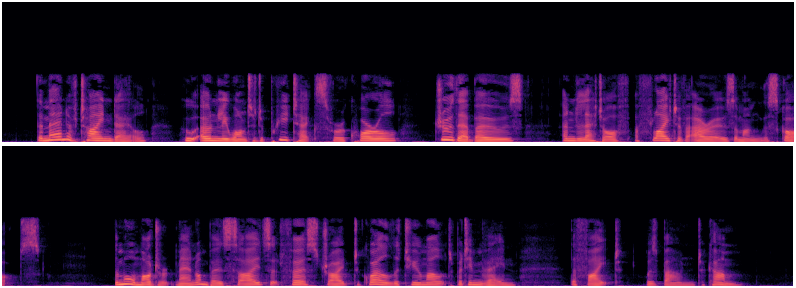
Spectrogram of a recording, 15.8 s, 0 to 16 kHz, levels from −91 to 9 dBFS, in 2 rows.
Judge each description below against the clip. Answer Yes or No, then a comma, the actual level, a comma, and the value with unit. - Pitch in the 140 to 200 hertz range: Yes, medium, 185 Hz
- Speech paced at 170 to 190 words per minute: Yes, average, 180 wpm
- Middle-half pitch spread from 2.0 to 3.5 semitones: No, average, 4.8 semitones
